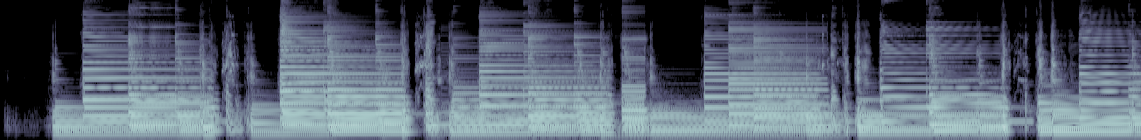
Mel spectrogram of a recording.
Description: Classic FX guitar Studio D Chorus

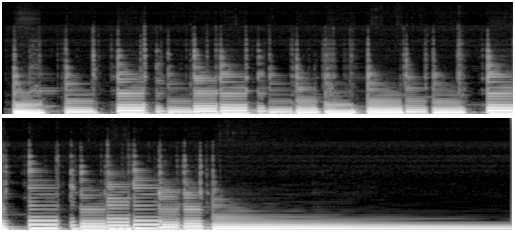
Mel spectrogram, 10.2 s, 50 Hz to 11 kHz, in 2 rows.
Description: Neumann V476 Bass U87

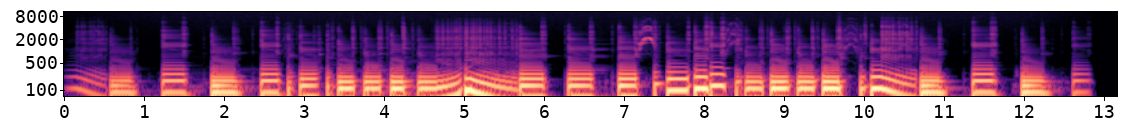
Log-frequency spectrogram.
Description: Zoom B2 Four Super Low Preamp

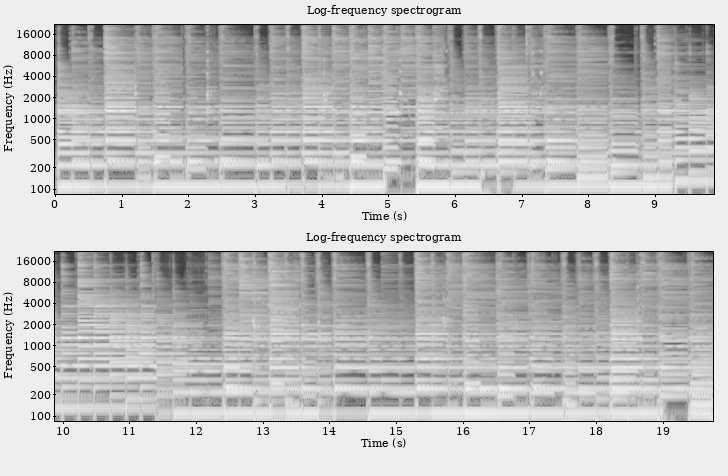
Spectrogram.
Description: Fender AM Acoustasonic Strat

